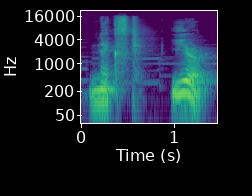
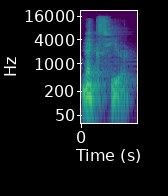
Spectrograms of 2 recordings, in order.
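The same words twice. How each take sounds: First: The final T of next is pronounced. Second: The final T of next is dropped. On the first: The speaker calls it wrong. "don't you think it sounds awkward?" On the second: The speaker calls it right. "we drop the T in next"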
